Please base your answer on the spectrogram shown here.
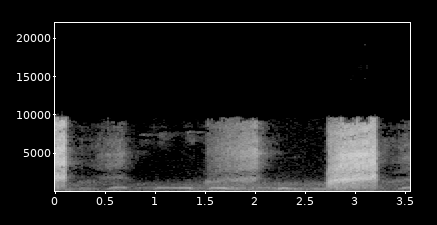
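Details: Two barn owls (Tyto alba) discover a hidden camera spying on them, get very angry and destroy it: three loud, harsh, rasping screeches and hissing bursts over a few seconds, faint low tones between.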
